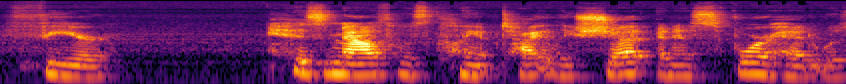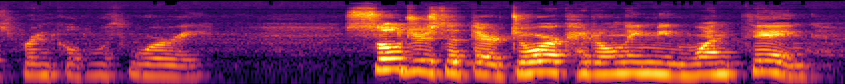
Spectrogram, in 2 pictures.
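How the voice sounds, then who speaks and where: Bright-voiced woman reading a novel aloud. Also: medium pitch, steady tone, a little slow, rough recording. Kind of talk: expressive audiobook-style narration of a novel.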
